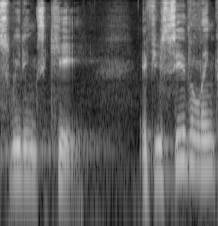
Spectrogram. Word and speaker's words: Sweeting's Cay: to an island called Sweeting's Cay, or pronounced Sweeting's Key.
